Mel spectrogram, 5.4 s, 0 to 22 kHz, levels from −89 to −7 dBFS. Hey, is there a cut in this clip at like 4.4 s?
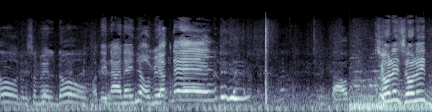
yes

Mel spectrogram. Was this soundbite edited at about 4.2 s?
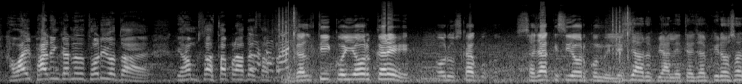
no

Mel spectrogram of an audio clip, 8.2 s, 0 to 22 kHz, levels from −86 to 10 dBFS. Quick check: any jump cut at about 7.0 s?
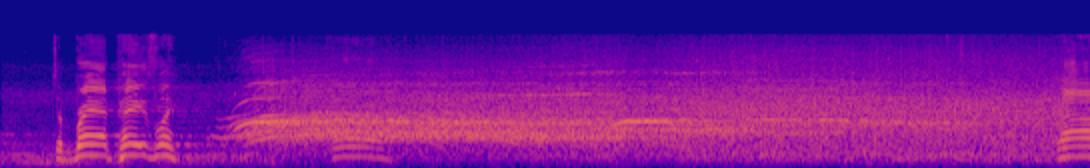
no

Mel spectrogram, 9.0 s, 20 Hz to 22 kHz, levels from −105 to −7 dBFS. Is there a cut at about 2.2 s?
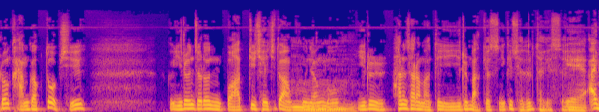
yes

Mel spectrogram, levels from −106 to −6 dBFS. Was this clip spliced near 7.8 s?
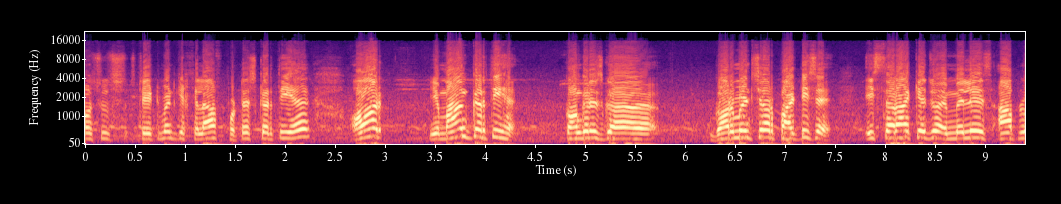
no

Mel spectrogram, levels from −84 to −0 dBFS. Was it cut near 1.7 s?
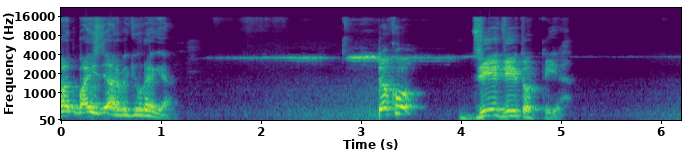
no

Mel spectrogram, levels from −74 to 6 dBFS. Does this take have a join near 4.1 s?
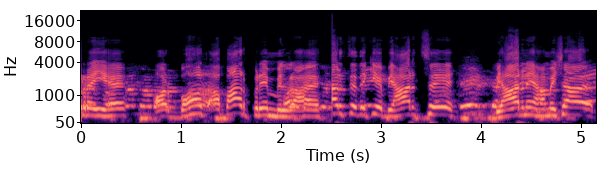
no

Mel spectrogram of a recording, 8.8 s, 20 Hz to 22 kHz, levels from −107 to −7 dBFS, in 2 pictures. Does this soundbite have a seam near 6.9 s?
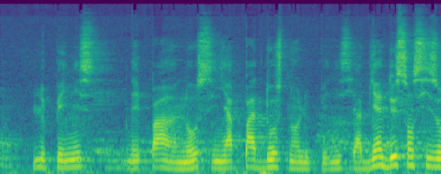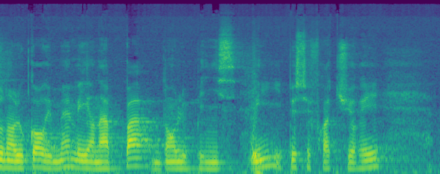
yes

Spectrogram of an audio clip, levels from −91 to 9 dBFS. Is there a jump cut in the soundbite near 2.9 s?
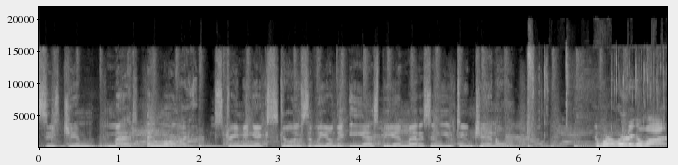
no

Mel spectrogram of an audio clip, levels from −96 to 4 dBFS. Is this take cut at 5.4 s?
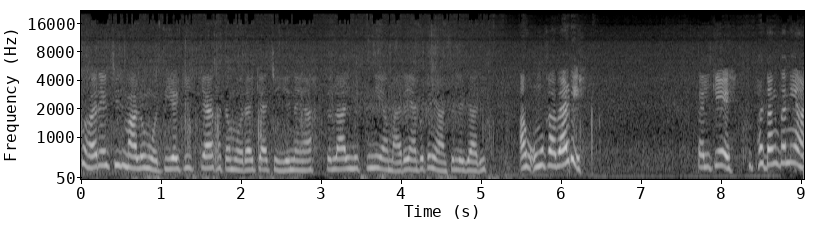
no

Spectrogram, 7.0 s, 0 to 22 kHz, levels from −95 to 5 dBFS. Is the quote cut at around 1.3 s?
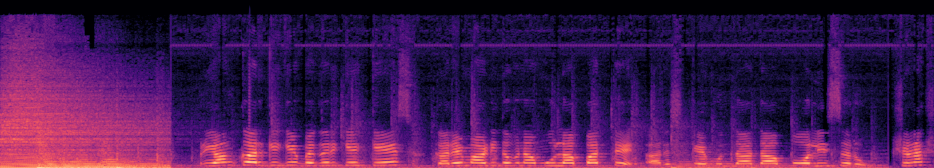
no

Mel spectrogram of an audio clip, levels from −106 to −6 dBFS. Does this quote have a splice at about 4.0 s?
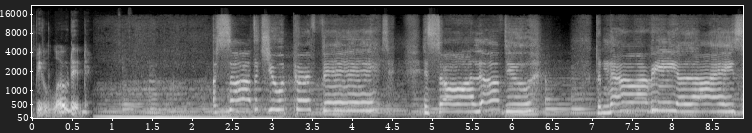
no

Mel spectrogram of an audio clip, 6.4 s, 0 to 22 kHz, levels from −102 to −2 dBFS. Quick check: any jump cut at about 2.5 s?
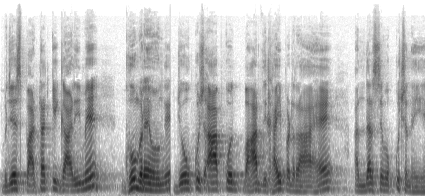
yes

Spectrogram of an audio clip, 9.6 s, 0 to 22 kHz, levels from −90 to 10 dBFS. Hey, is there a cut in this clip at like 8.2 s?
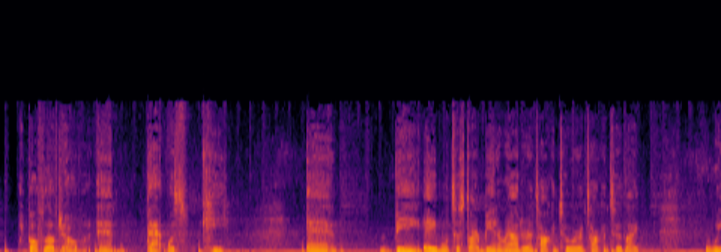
no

